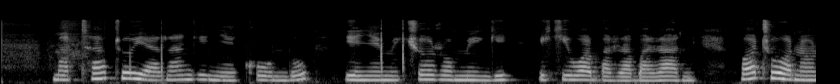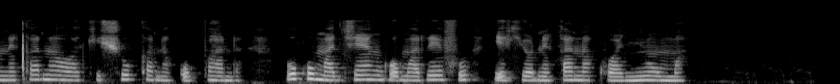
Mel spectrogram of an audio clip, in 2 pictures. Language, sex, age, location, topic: Swahili, female, 25-35, Nairobi, government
